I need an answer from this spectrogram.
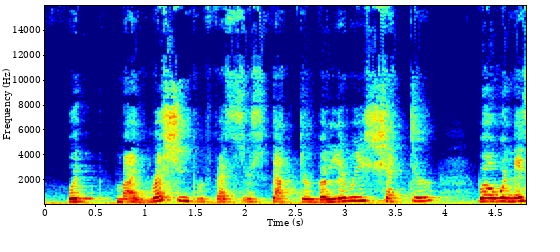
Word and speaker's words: Valery: but I found that Valery is a Russian name, and it's a male name, not a Valerie. It's Valery, pronunciation.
